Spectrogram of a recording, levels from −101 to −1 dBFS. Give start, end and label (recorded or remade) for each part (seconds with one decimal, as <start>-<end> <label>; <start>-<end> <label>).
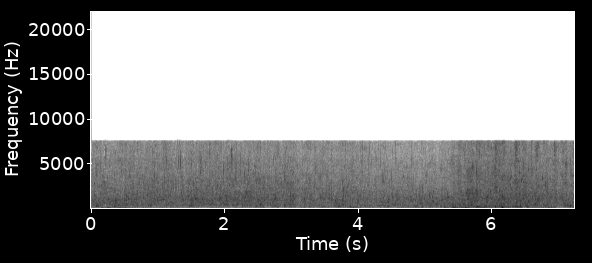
0.0-3.0 recorded; 3.0-3.6 remade; 3.6-7.3 recorded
